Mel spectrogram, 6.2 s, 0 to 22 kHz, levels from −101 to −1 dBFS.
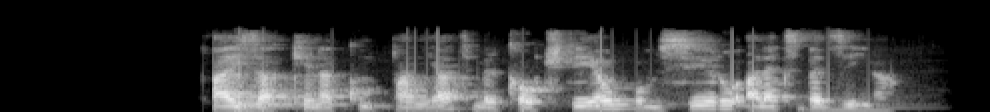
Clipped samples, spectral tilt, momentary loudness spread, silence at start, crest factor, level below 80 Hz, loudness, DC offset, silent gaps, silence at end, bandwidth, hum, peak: under 0.1%; -4 dB/octave; 11 LU; 1.35 s; 18 dB; -58 dBFS; -19 LUFS; under 0.1%; none; 0.6 s; 7.4 kHz; none; -2 dBFS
